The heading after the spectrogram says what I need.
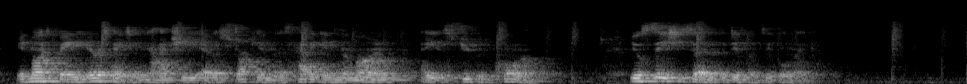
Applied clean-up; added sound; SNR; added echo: neural separator model SepFormer DNS4.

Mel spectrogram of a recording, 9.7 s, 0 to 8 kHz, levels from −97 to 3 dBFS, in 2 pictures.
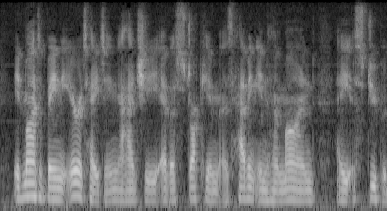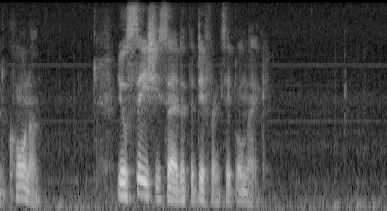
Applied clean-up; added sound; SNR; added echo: none; none; none; none.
